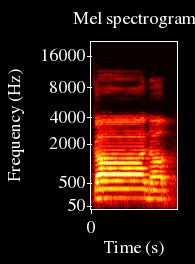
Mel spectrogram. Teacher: अलिफ मद्दा हो रहा है, अलिफ बारीक होगा इसलिए कि अलिफ से पहले बारीक हर्फ है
